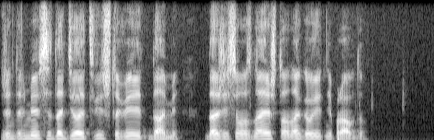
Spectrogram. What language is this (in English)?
Russian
